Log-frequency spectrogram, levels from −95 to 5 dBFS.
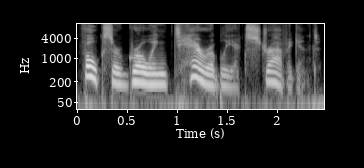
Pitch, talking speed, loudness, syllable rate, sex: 190 Hz, 120 wpm, -18 LUFS, 4.9 syllables/s, female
